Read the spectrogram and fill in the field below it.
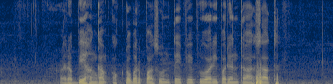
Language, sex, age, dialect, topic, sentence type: Marathi, male, 46-50, Southern Konkan, agriculture, statement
